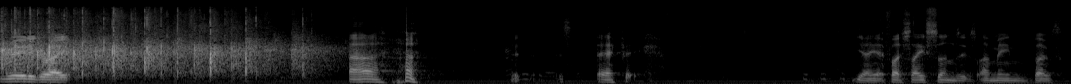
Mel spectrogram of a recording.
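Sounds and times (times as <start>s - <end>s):
church audience clapping: 0.0s - 3.6s
speech: 0.1s - 1.0s, 3.5s - 4.3s, 6.0s - 6.6s, 8.6s - 10.7s.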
